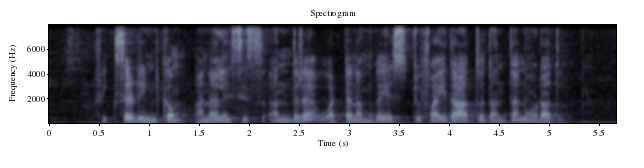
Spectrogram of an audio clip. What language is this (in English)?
Kannada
